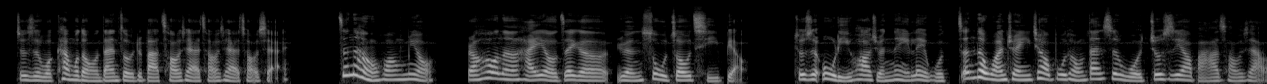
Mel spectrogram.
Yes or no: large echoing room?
no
